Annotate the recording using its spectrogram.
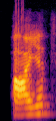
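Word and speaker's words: آیت: और ये लफ्ज कुरान मजीद में कोई 4 दफा आता है, जैसे सूरह मायदा आयत है 44 और 63, सूरह तौबा आयत है 31 और 34। इसका तलफ़ुज़ है आयत, इसका तलफ़ुज़ आयत या कुछ और नहीं है, इसका तलफ़ुज़ है आयत।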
